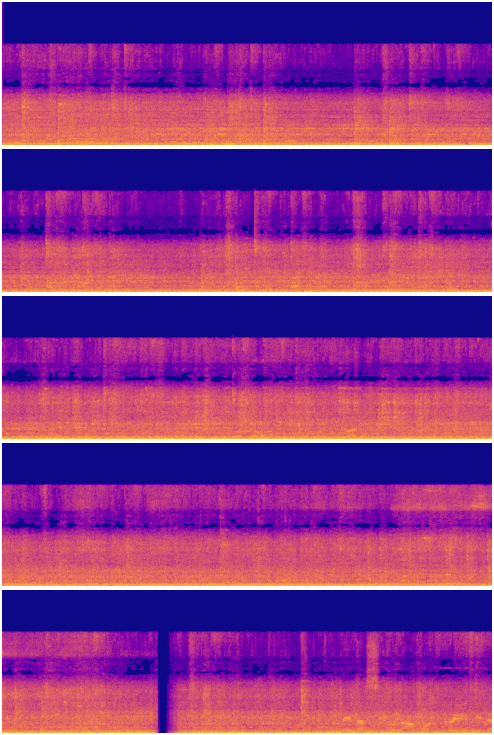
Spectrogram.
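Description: A passenger train's coaches rolling past a platform at close range: a loud, steady rumble and rattle of wheels on the rails. It breaks off for an instant near the end, then carries on.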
